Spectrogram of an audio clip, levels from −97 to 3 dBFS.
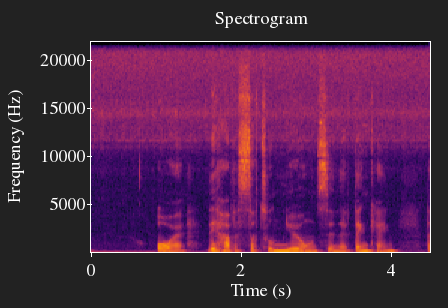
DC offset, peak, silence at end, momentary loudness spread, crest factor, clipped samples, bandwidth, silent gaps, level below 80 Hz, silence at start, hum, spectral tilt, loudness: under 0.1%; -12 dBFS; 0 s; 14 LU; 18 dB; under 0.1%; over 20 kHz; none; -58 dBFS; 0 s; none; -4 dB/octave; -28 LUFS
